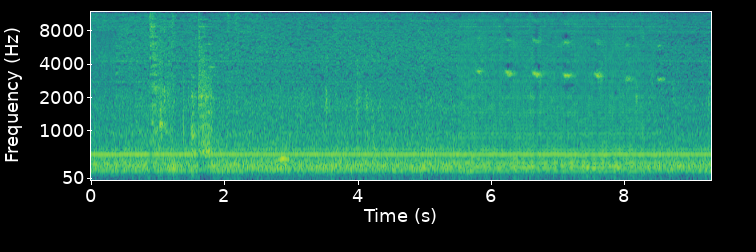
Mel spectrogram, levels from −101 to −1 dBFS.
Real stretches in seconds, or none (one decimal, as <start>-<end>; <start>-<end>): 0.0-5.5; 8.5-9.3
